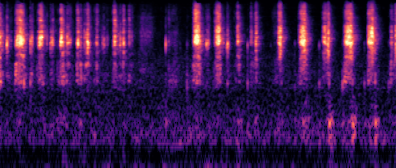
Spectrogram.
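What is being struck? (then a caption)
Wax-coated scratch art paper scraped with a wooden stylus. A wooden stylus makes fine, fast scratching strokes across the tree area of a black wax-coated scratch art sheet in a flat spiral pad. The strokes come as quick, bright, hissy rasps, roughly four per second in uneven bursts, with a short pause around the two-second mark before they resume.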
